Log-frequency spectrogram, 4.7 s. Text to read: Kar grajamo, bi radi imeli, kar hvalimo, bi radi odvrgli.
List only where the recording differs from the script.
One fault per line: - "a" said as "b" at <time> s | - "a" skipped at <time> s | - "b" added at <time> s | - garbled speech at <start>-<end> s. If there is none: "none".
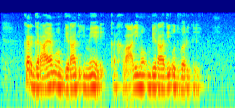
none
